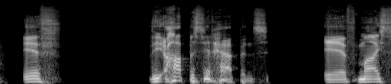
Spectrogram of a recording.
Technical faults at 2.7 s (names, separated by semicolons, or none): none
